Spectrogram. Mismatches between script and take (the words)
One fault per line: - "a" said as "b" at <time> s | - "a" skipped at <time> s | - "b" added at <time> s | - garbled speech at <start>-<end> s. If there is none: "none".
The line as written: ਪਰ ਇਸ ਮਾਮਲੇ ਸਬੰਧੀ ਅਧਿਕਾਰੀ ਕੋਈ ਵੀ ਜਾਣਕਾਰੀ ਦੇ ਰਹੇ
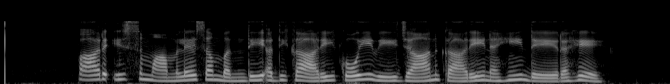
- "ਨਹੀਂ" added at 4.9 s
